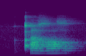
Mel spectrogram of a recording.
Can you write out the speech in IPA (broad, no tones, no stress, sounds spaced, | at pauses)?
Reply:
qʼ e ʁ ɔ ʁ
